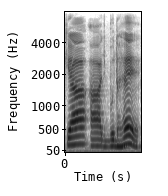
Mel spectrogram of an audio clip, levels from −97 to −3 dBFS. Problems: constant background noise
